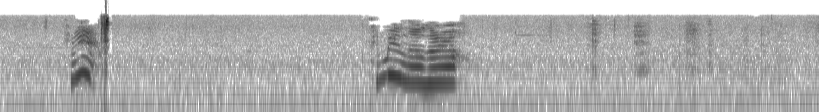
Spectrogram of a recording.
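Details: Emma, a female Rat Terrier, plays keep away after her owner leaves. She gives a short high whine, then a longer, wavering whining yelp. A person keeps coaxing her softly between the calls.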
